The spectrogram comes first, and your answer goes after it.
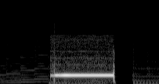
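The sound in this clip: A telephone tone sounds while a call is being placed: one steady, mid-pitched beep lasting about two-thirds of a second, with fainter, quieter tones just before and after it.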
